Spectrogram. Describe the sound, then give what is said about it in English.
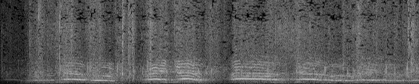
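A big crowd of Shelburne football supporters chants loudly in unison at a match. The voices rise and fall in repeated rhythmic phrases with brief dips between them. “The Shelburne supporters arrived in big numbers, full of confidence.”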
